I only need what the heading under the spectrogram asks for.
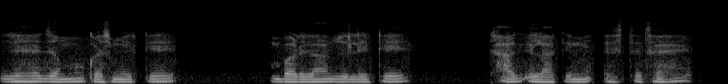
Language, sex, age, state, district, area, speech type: Hindi, male, 18-30, Rajasthan, Jodhpur, rural, read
